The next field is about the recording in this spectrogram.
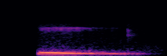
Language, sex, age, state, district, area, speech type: Bengali, male, 18-30, West Bengal, Purulia, urban, conversation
